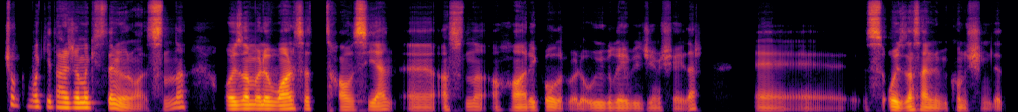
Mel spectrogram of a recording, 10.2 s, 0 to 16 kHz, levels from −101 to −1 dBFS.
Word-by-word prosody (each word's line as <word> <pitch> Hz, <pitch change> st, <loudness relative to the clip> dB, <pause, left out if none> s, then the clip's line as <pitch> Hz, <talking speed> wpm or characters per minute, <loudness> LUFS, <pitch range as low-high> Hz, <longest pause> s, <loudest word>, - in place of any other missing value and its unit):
Çok 230 Hz, -5 st, -9 dB
vakit 185 Hz, -1 st, -5 dB
harcamak 160 Hz, -1 st, +4 dB
istemiyorum 145 Hz, -3 st, 0 dB
aslında. 165 Hz, +4 st, +1 dB, 0.4 s
O 120 Hz, -, +5 dB
yüzden 125 Hz, +1 st, +5 dB
böyle 125 Hz, 0 st, +6 dB
varsa 120 Hz, +1 st, +4 dB
tavsiyen, 100 Hz, +4 st, +2 dB, 0.2 s
eee, 85 Hz, -1 st, -9 dB
aslında 95 Hz, 0 st, -8 dB
harika 85 Hz, +2 st, -5 dB
olur 80 Hz, -5 st, -2 dB
böyle -, -, -11 dB
uygulayabileceğim 75 Hz, -1 st, -8 dB
şeyler. 125 Hz, -, -11 dB, 0.5 s
Eee, -, -, -11 dB, 0.7 s
s -, -, +4 dB
o 95 Hz, -, +4 dB
yüzden 90 Hz, +1 st, +3 dB
seninle 85 Hz, -6 st, -3 dB
bir -, -, -17 dB
konuşayım 80 Hz, -1 st, -9 dB
dedim. -, -, -12 dB
100 Hz, 145 wpm, -27 LUFS, 85-140 Hz, 0.7 s, böyle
